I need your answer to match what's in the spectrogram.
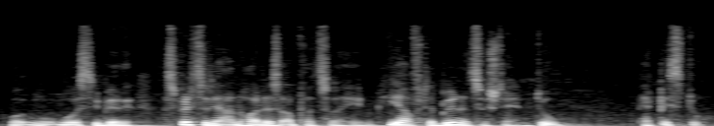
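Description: Man putting on a sneering whispered devil, soft and low in volume, gravelly edge, mocking. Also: animated, racing, exaggerated voice. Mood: taunting. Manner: quiet, taunting, accusing.

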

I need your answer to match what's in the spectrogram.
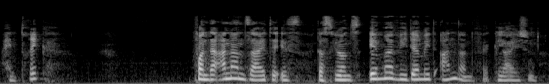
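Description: A woman preaching a sermon in an emphatic way, swinging between soft, near-whispered passages and forceful, raised lines. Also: fairly high pitch, moderate pace, husky.

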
